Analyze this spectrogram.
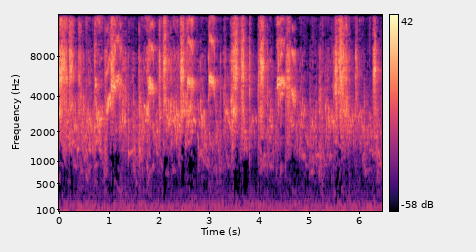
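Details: Chirping pet budgies: bright, quick tweets and warbles in pulsing bursts about once per second, interspersed with short squawks, several birds together.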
